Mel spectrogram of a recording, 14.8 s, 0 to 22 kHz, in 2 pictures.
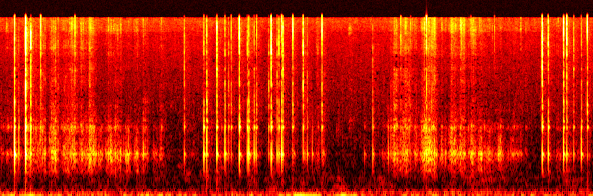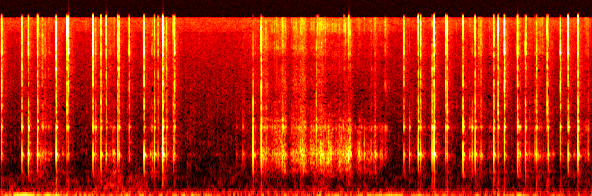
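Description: Long nails tap and scratch the face of a small, light, hollow plywood box with an engraved moon design, held in both hands. Quick, dry clicks with almost no ring come in dense bursts, separated by a soft scratching hiss and a faint tone around 790 Hz.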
